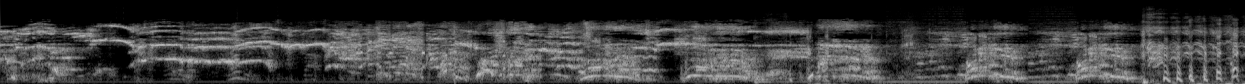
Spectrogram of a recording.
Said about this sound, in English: the bear shows up in the backyard of a family having a get-together, and you hear, like, the mom and the kids running around screaming, but then the dad comes in, saves the family, saves the dog, and starts growling at the bear.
